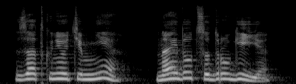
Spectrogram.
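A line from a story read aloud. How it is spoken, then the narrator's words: Calm reply. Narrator (Russian): спокойно отозвался доктор Аткинс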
